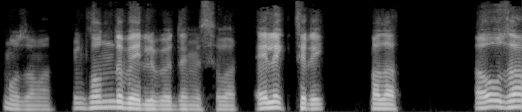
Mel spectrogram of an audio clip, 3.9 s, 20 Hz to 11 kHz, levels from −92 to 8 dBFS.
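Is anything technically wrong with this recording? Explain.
No, nothing is technically wrong with this audio.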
